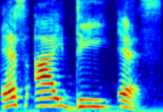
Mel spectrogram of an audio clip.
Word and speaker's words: SIDS: baby died of this thing called seeds which is spelled s-i-d-s sids if y'all don't know what sis is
